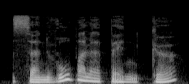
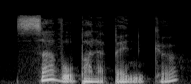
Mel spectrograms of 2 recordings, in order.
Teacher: it's possible not to pronounce the negative parts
